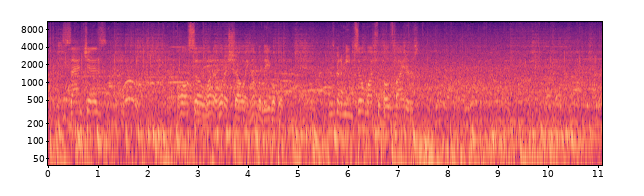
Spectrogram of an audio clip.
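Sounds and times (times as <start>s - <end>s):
indistinct voices: 0.0s - 11.0s
venue background noise: 0.0s - 11.0s.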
